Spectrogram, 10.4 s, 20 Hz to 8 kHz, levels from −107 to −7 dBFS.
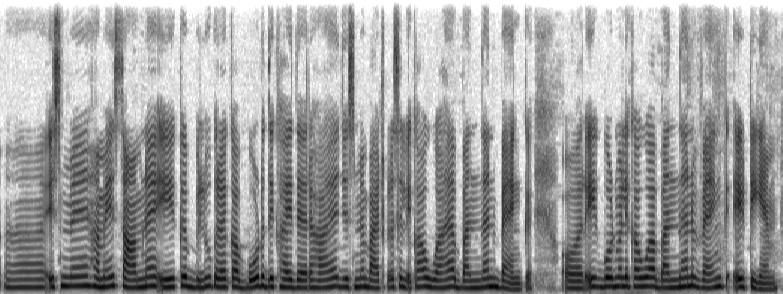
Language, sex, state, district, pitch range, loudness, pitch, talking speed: Hindi, female, Uttar Pradesh, Hamirpur, 210-235 Hz, -17 LUFS, 225 Hz, 190 wpm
